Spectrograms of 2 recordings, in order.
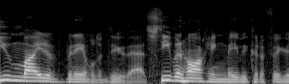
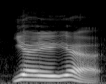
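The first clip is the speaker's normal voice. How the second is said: excited; 9 semitones higher, 9 dB louder, slower than usual. Real, not acted. Recognizes a fish he met before.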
